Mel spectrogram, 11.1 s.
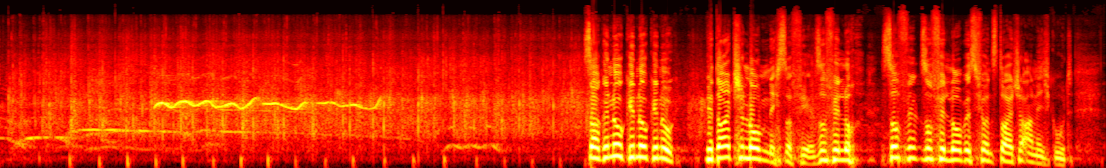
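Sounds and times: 
audience applause: 0.0s - 8.5s
speech: 5.9s - 11.0s.

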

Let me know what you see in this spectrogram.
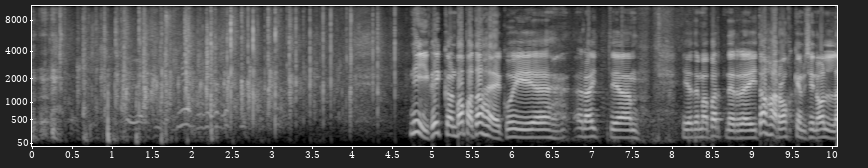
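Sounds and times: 
audience applause: 0.0s - 4.7s
speech: 4.7s - 10.0s.

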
